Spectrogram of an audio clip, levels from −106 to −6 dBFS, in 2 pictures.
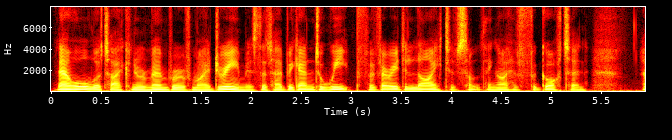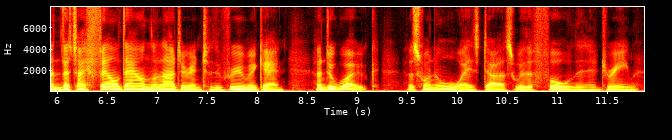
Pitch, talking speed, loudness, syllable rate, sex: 120 Hz, 230 wpm, -19 LUFS, 5.8 syllables/s, male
